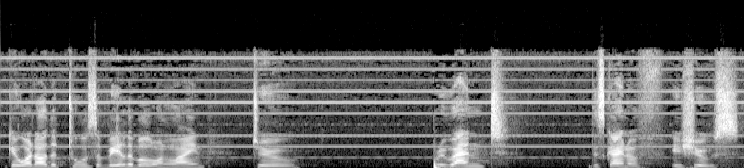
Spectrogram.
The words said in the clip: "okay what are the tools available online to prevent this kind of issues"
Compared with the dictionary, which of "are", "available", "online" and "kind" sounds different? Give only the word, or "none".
none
